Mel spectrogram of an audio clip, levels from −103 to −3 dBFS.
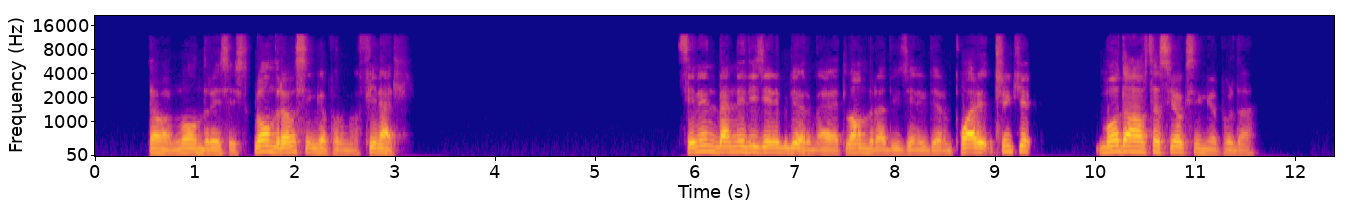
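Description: At 9.01 to 9.04 s, a corrupt frame decoded into the speech produces a brief, harsh blip lasting about 36 ms. Flipped bits damaged what looks like a single compressed frame. The decoder played it anyway. Misread codes and gain values placed energy at frequencies where none belonged. The result is a short burst of squeaky noise, peaking at about -25 dBFS, which cuts across the speech for the length of that one damaged frame.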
